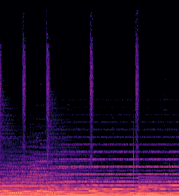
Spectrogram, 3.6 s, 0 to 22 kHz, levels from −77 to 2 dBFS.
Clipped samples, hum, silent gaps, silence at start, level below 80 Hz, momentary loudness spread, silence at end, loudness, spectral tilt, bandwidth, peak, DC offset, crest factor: under 0.1%; none; none; 0 s; -22 dBFS; 1 LU; 0 s; -18 LUFS; -8 dB/octave; 17.5 kHz; -8 dBFS; under 0.1%; 10 dB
